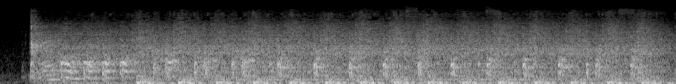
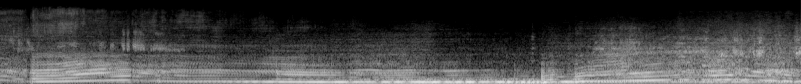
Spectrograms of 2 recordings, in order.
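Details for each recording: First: Porsche 944 race car, full exhaust with header and resonator, first start on starting fluid: cranks, catches at once and runs evenly, confirming a fuel supply fault; crew suspects still no fuel. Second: Porsche 944 race car driven hard after fresh gas replaced stale fuel: revs climb and fall smoothly under load with tires squealing through turns, no stumble; runs really good.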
